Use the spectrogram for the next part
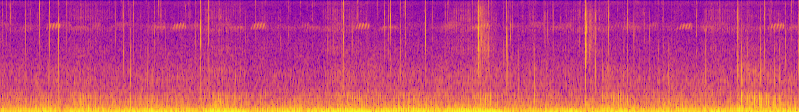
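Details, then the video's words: Purring from sleeping cute kitties by a crackling fireplace, spring garden setting; a continuous deep rumble with gentle swells, overlaid by snapping fire crackles and intermittent high-pitched cricket chirps. "Relax with Cute Sleeping Purring Kitties"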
